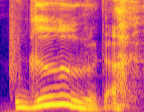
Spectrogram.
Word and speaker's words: Gouda: The correct pronunciation is Gouda.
